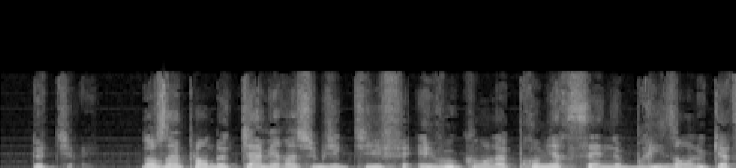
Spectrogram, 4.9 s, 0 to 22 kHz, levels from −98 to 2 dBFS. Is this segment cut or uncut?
cut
